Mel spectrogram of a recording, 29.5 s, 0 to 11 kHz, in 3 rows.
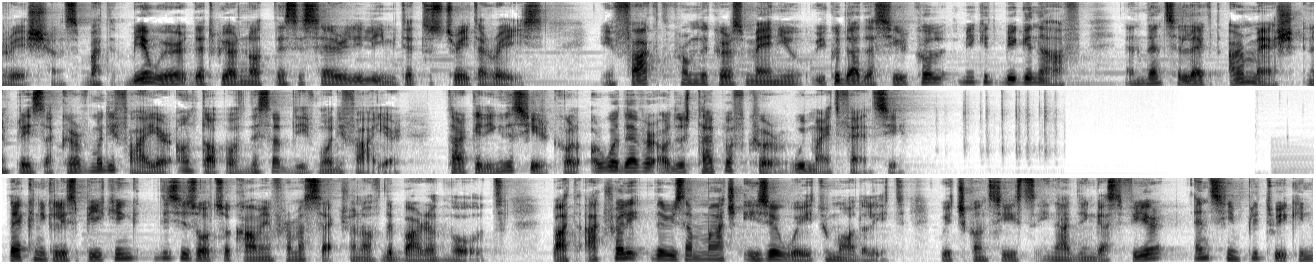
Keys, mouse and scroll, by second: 1.0-3.3 middle drag, 3.3-4.2 drag, 4.7 shift+a, 7.1 s, 10.3 click, 11.3-14.0 drag, 14.6 click, 19.7 alt+shift+click, 20.5 shift+click, 20.8 x, 21.2 2, 21.4 click, 21.8 click, 22.2 g, 22.9 click, 23.2 g, 24.3 middle click, 25.0 click, 25.1 g, 26.3 middle click, 26.8 middle click, 27.2 shift+a.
